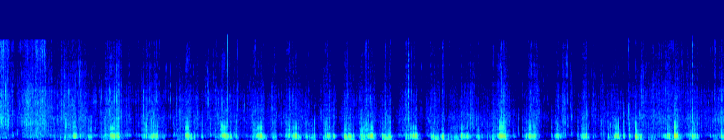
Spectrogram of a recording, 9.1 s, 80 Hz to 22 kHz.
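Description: A holographic vinyl zipper pouch is bent and squeezed in both hands while fingers scratch across it. The result is a quiet, continuous stream of rapid crinkling and crunching bursts, centred around 900 Hz with a bright, hissy top and no low end. Each crackle stops almost instantly.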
